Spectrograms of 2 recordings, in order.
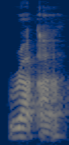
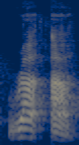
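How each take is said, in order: No difference in how they are said.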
